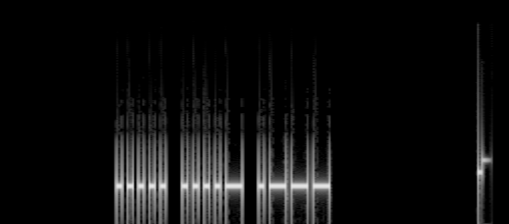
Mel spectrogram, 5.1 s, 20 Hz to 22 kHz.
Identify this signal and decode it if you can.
Morse code, heard as a keyed tone, about 22 wpm, 700 Hz. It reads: 54J
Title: Three Challenging Letter-Number Combinations 22wpm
